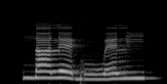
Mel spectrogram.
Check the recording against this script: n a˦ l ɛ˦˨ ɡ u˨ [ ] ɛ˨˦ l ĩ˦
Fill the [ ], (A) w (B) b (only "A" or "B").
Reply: A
